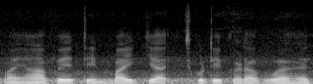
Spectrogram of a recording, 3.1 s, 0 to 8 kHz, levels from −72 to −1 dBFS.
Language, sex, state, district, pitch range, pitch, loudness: Hindi, male, Chhattisgarh, Raipur, 105-110 Hz, 110 Hz, -17 LUFS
